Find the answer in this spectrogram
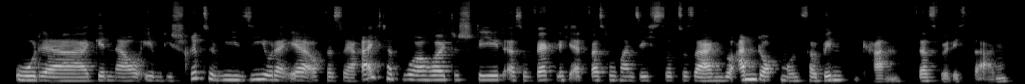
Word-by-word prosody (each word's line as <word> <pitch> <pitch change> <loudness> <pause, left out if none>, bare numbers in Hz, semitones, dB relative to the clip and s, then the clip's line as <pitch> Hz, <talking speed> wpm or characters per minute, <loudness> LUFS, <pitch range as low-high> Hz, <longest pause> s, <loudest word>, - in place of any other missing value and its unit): oder 175 -4 +3
genau, 175 -3 -2
eben 180 -2 -8
die 175 0 -13
Schritte, 265 +1 -4
wie 210 -1 -2
sie 225 +4 -1
oder 200 -4 +1
er 190 -1 +3
auch 185 - -9
das 180 0 -5
erreicht 170 - +2
hat, 250 - -1
wo 225 0 -3
er 210 0 +2
heute 210 0 +1
steht. 205 -1 -2
Also 195 -1 -2
wirklich 200 -1 +3
etwas, 195 +1 0
wo 200 - -7
man 185 -1 -4
sich 185 0 -3
sozusagen 180 -2 +3
so 180 - 0
andocken 195 -5 +4
und 170 +1 -7
verbinden 205 +7 -3
kann. 135 +2 0 0.2
Das 165 0 0
würde - - -6
ich - - -10
sagen. 145 +1 -5
190 Hz, 195 wpm, -25 LUFS, 175-210 Hz, 0.2 s, andocken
